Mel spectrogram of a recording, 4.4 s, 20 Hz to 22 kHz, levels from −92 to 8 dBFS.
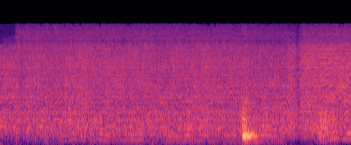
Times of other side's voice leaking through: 0.00-4.39

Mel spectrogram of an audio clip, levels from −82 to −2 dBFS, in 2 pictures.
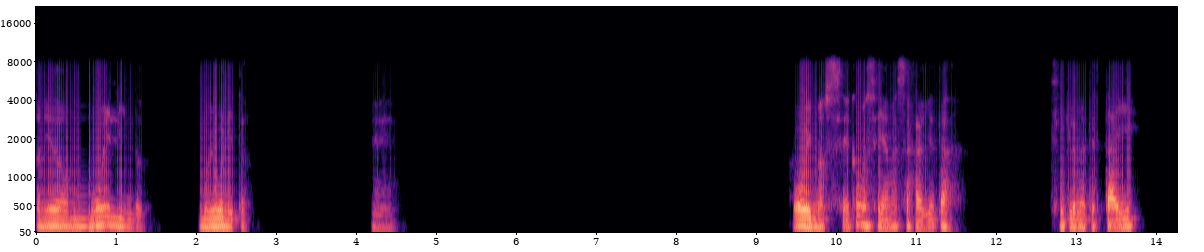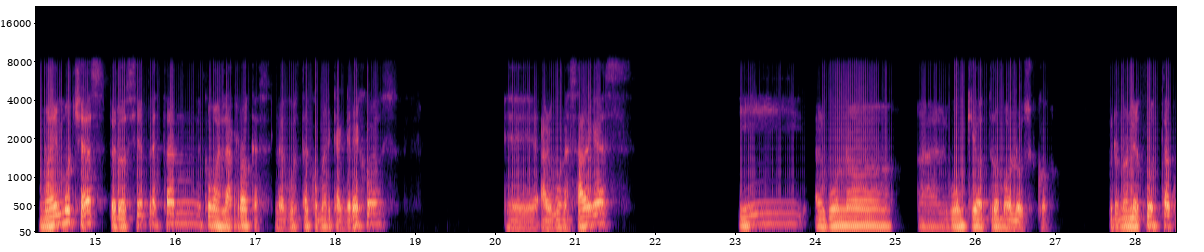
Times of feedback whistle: none

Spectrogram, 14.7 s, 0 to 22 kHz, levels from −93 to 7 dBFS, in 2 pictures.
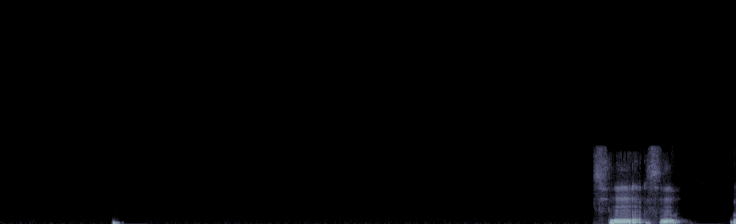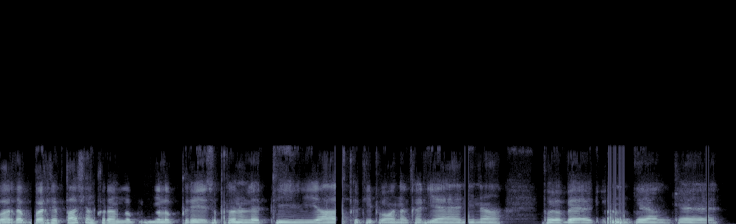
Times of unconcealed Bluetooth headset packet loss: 5.26-5.33, 7.67-7.71, 9.57-9.60, 10.71-10.78, 12.00-12.04, 13.41-13.60, 14.42-14.44

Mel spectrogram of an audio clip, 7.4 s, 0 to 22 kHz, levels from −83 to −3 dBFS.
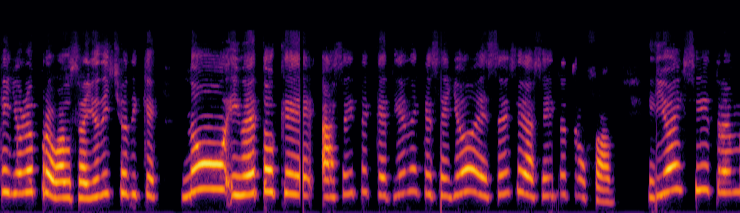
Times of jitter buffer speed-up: none

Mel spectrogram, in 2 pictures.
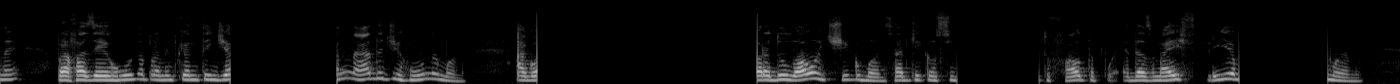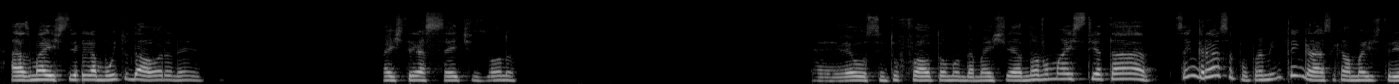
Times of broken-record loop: none

